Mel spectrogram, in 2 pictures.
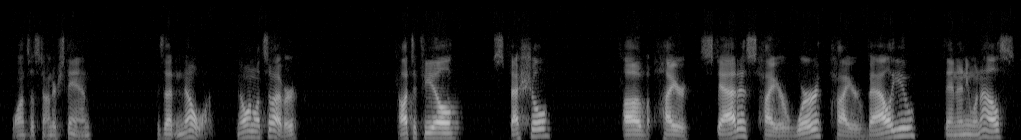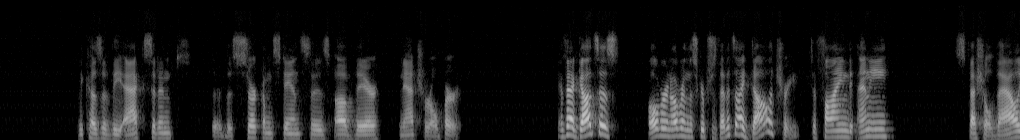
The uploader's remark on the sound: This Sunday sermon, based on Matthew 15:21-28, was preached at Grace of God Lutheran on August 20, 2023.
